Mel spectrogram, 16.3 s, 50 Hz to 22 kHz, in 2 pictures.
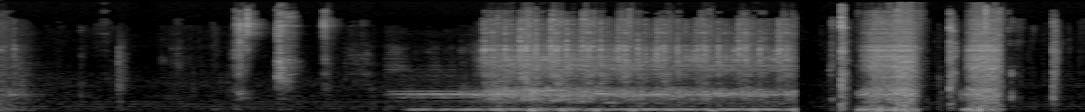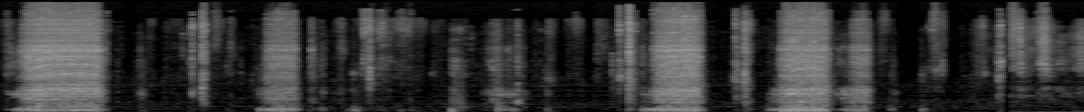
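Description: A sewing machine stitches a 1/4 inch seam around the perimeter of a tear-away utility pouch, with one long steady run of rapid needle chatter followed by a series of short start-stop bursts, close and clear with quiet gaps between.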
